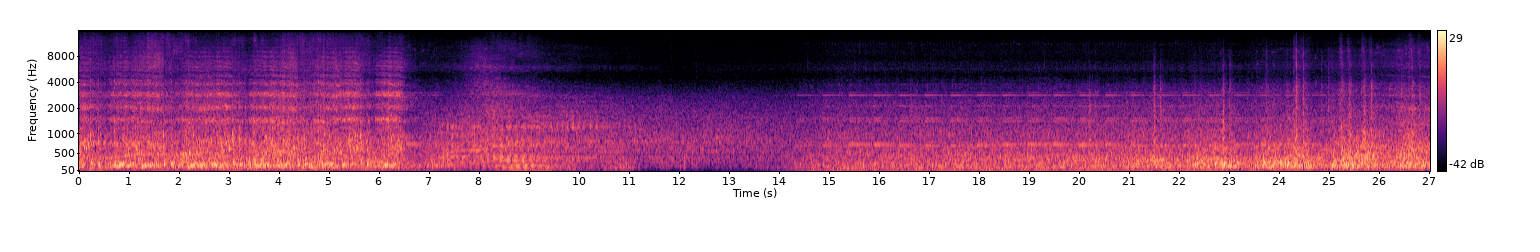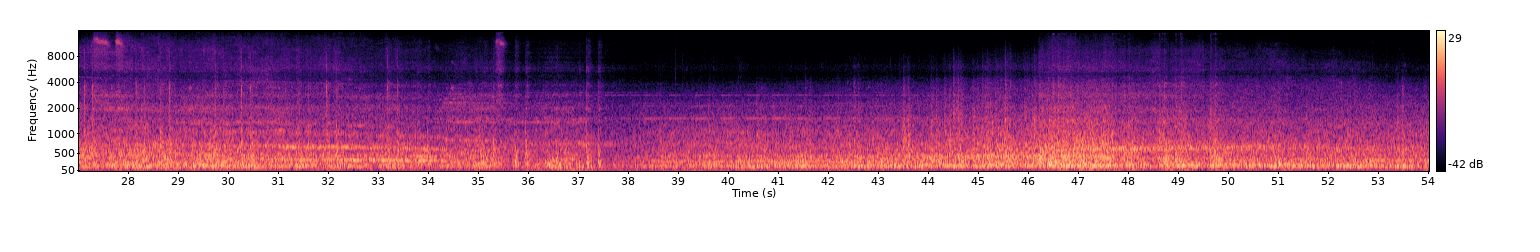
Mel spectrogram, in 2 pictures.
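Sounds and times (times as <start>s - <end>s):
train rumbling over steel bridge: 0.0s - 54.0s
wheels clicking over rail joints: 20.1s - 34.3s, 41.5s - 50.2s.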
